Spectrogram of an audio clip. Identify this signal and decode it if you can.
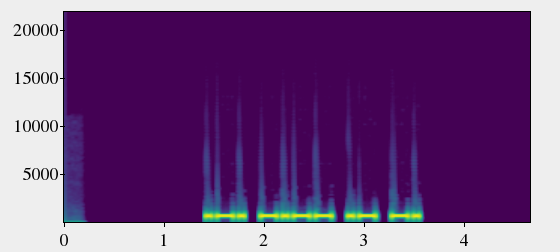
Morse code, heard as a keyed tone, about 22 wpm, 700 Hz. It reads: RYAN
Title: USA Common Names - 22wpm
